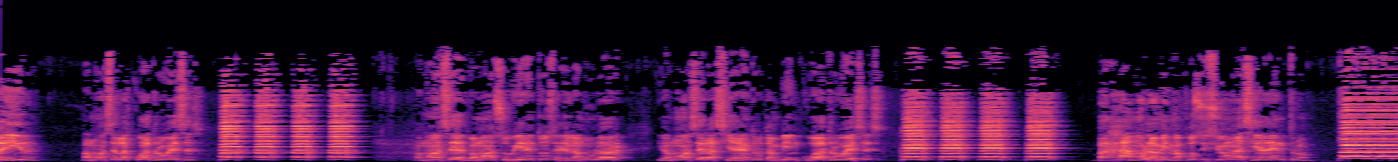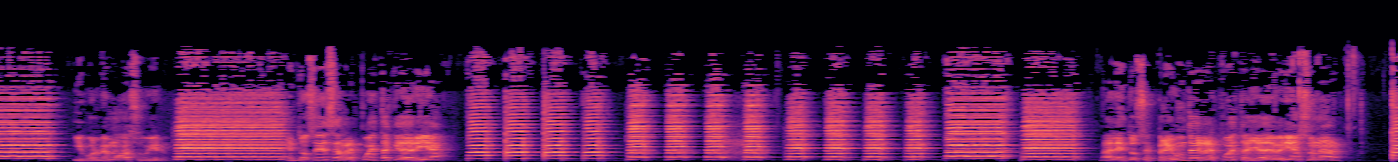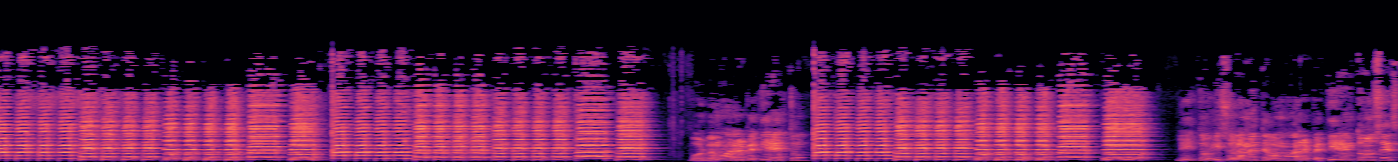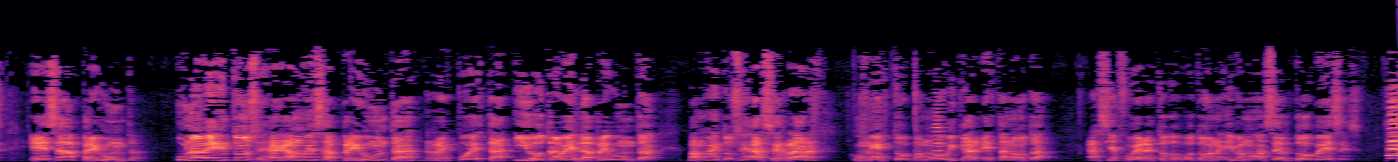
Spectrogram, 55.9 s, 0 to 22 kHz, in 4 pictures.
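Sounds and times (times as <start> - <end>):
button accordion short notes: 2.2 - 4.2, 9.0 - 10.8, 13.4 - 14.7, 15.7 - 17.0, 18.6 - 25.0, 27.9 - 34.7, 36.1 - 39.6.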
